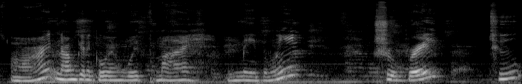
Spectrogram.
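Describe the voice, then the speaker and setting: Against noticeable background noise and audible room echo, a woman speaks at a medium pitch with ordinary pitch variation, a fairly slow pace, and long, frequent pauses. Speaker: beauty vlogger. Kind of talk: makeup tutorial, casual chat. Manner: animated.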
